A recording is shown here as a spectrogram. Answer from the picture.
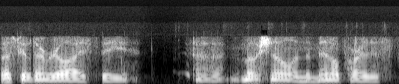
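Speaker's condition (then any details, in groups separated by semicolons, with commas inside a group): Parkinson's disease; functioning almost normally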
